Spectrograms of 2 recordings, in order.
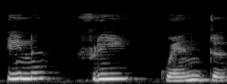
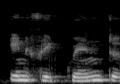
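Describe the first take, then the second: First: "infrequent" very slow, broken as in-free-quent; syllable by syllable. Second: Said in the usual way. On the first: Shown as a demonstration. Teacher sounds out the full word, "infrequent" slowly in three pieces. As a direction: stretch "infrequent" with a gap after each syllable. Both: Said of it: "पूरी meaning".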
